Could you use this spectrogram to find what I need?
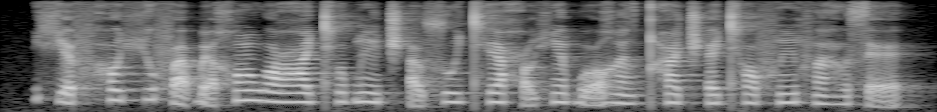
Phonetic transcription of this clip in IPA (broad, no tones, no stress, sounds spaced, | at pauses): ç ɛ̰ f h ɔ ç ʊ f a̰ ɓ ɛ̰ χ ũ w ɔ ʕ ɛ cʰ ʊ ɓ ĩ t͡ʃʼ a̰ sʷ i cʰ e ħ o̰ ç ɛ̃ ɓ o̰ ʁ ɛ̃ z qʰ ɪ t͡ʃʼ ɛ cʰ ɔ f ĩ f ã ɦ ʊ s ɛ̰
